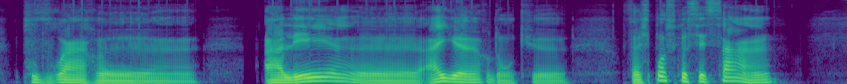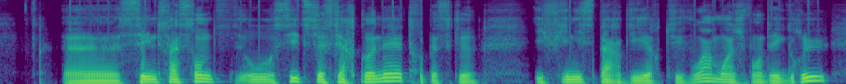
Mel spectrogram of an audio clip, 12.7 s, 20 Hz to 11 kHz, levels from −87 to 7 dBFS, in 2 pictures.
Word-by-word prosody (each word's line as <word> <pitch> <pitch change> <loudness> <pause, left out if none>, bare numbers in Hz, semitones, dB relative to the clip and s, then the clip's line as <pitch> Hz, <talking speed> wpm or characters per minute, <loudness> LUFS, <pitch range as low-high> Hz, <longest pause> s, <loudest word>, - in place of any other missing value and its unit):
pouvoir, 95 -3 -1
heu, 75 -5 -2 0.5
aller, 110 +12 +4
heu, 85 - -1
ailleurs, 105 -2 +3
donc 80 -4 -7
heu, 75 -2 -5 0.4
enfin, 100 - 0
je - - -8
pense 170 -2 0
que 140 - +3
c'est 125 -2 0
ça, 130 +6 0
hein. 105 -6 0 1.1
Heu, 80 0 +2
c'est 80 +9 +2
une 105 - +3
façon 110 +4 +2 0.2
de - - -7
aussi 100 +6 0
de - - -13
se - - +1
faire 100 0 -1
connaître, 140 +6 +2
parce - - -5
qu'ils 90 0 -6
finissent 100 +3 -1
par 90 -3 0
dire: 90 0 0
«Tu 95 - -6
vois 115 +10 -1
moi 105 -4 +1
je 75 - -8
vends 90 -1 -1
des 90 +1 +1
grues, 145 - +2
95 Hz, 170 wpm, -16 LUFS, 85-115 Hz, 1.1 s, aller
